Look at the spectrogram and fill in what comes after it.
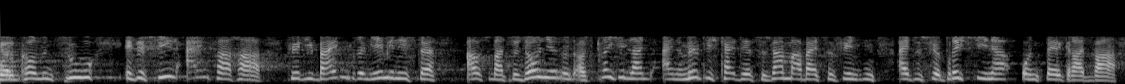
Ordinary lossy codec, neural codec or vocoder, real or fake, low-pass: none; vocoder, 22.05 kHz, 80 mel bands, HiFi-GAN; fake; 3.6 kHz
